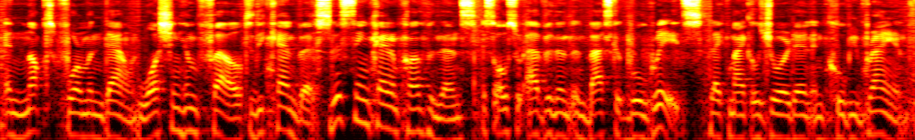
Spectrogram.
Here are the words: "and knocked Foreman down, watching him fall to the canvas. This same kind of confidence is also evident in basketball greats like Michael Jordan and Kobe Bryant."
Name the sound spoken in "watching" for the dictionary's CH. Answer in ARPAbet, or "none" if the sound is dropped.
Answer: SH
